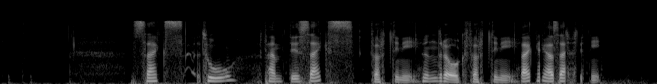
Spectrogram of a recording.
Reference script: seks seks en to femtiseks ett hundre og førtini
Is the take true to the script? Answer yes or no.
no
